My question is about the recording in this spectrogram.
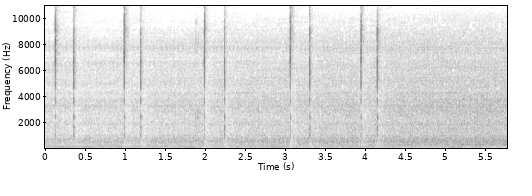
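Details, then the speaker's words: New RV roof vent power fan at 100%, blowing out: steady low hum with faint paired ticks about once a second, no rattle or tinny buzz, unlike the old metallic fan; normal full-speed run. "that's 100%. So that's the noise at 100%."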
